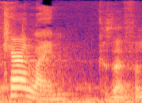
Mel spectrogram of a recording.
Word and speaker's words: Caroline: get your neighborhood yes they pronounce my name all the time wrong they say Carolyn Caroline no no they always say Carolyn or Carolina people would say Carolina did I say it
